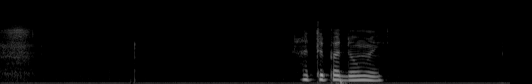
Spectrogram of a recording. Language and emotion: Russian, neutral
